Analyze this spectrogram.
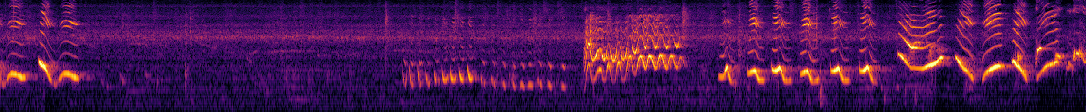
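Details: Laughingthrush singing at dawn: clear slurred whistles, a pause, a harsher buzzy burst, then a fast run of rising-and-falling whistled notes.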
